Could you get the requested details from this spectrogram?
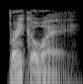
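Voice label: "breakaway", American English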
